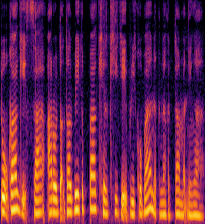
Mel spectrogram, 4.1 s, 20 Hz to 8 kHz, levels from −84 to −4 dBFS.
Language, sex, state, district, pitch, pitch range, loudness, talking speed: Garo, female, Meghalaya, West Garo Hills, 175 Hz, 155-205 Hz, -17 LUFS, 115 wpm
